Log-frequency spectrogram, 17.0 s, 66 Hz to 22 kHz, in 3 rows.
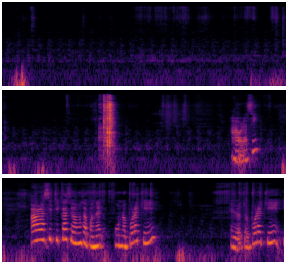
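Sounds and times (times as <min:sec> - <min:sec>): scissors snipping foam: 0:02.6 - 0:03.8.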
